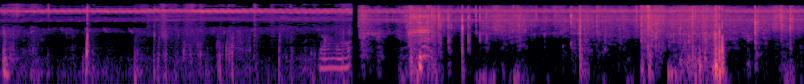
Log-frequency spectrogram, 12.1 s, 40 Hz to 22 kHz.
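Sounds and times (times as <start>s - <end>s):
footsteps rustling through brush: 1.9s - 4.5s, 5.5s - 12.0s.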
